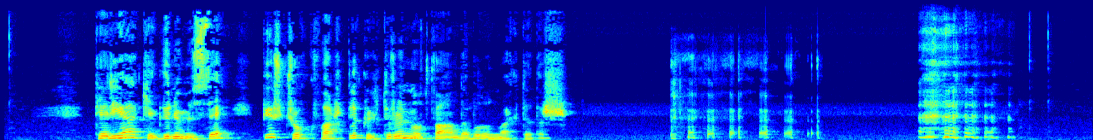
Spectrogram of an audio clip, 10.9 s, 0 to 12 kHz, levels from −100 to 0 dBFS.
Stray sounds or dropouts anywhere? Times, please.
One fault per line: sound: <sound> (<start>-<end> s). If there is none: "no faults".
sound: laugh (6.7-8.2 s)
sound: laugh (9.2-10.2 s)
